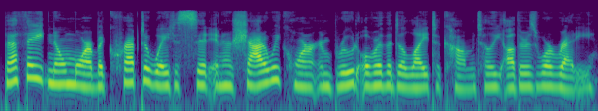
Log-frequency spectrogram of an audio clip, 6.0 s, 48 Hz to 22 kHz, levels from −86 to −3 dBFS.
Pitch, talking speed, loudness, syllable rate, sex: 195 Hz, 250 wpm, -21 LUFS, 6.0 syllables/s, female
